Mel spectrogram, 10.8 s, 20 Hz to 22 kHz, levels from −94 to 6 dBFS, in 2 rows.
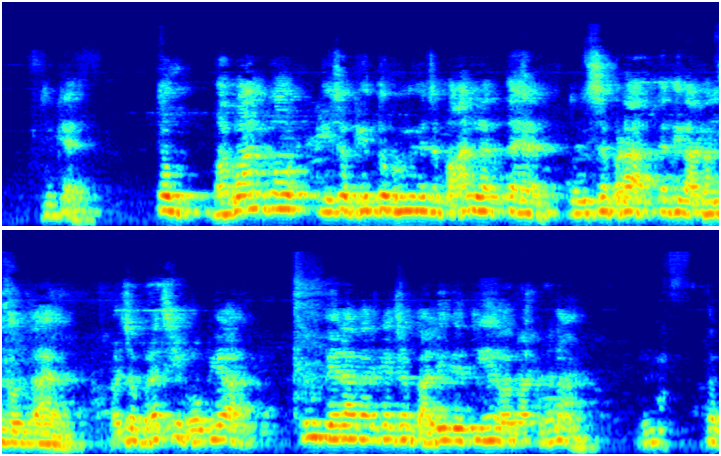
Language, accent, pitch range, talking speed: Hindi, native, 190-240 Hz, 205 wpm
